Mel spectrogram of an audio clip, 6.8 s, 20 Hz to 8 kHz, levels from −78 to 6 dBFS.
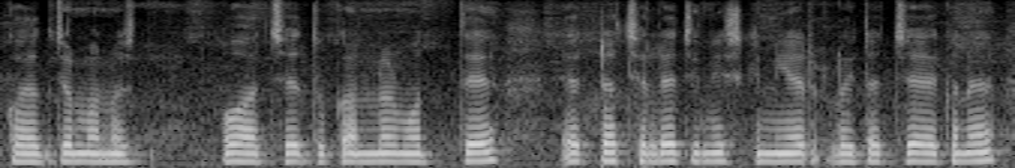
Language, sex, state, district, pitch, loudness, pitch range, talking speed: Bengali, male, Tripura, Unakoti, 145 Hz, -15 LUFS, 140-150 Hz, 105 wpm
